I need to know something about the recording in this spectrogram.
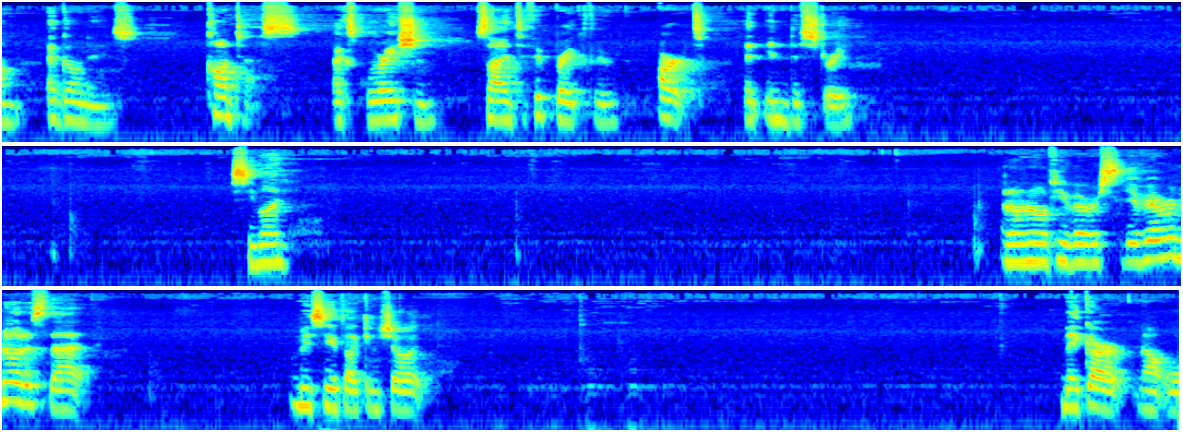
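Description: A woman speaks close to a microphone, with pauses between phrases.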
